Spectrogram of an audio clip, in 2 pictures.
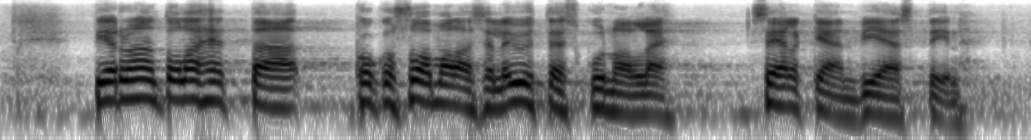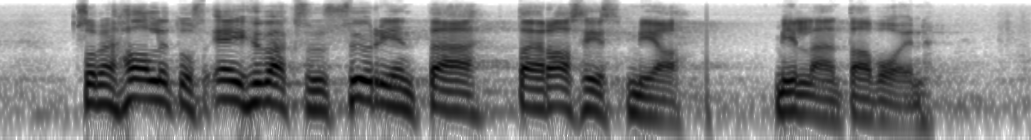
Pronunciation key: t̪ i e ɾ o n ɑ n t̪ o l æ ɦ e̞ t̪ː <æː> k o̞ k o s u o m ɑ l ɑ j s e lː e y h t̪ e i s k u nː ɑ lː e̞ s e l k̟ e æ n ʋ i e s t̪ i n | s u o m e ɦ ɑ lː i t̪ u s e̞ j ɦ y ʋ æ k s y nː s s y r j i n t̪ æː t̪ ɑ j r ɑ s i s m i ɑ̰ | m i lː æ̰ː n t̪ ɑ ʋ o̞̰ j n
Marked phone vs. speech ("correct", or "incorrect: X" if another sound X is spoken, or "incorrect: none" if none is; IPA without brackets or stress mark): correct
